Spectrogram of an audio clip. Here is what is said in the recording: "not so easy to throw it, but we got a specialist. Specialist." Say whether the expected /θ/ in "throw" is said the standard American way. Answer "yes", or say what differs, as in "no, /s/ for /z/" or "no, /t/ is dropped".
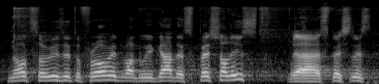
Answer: no, /f/ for /θ/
